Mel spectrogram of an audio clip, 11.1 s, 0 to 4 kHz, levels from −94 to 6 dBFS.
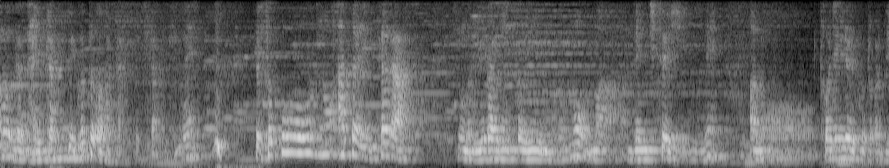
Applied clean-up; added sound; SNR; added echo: none; Whoosh, swoosh, swish; 6 dB; reverberation time 0.8 s.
